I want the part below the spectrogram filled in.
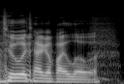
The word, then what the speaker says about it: Tua Tagovailoa: Yeah, Tua Tagovailoa.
